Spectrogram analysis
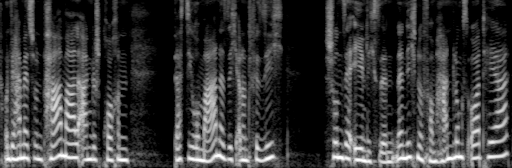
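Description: A woman talks about novels with her co-host in relaxed conversation, musing and circling her thoughts with frequent tag questions. Her voice sits at a middle pitch and the sound is dry and close, with no room around it. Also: normal speed, no room sound. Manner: musing, thinks aloud with many tag questions. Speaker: book podcast co-host. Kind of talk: casual book discussion.

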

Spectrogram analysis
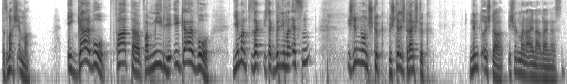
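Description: A man's voice: fairly high pitch, big pitch swings, moderate pace, a bit bright, slightly rough. A man co-hosting a podcast in casual chat, teasing and insistently questioning his partner. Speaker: podcast co-host.

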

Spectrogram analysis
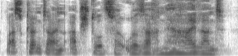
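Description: A man's voice: fairly low pitch, a little fast, husky, voice pushed up. A man voicing a weary chief police inspector who questions in a dry, official, sardonic way. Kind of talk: audiobook character voice.

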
